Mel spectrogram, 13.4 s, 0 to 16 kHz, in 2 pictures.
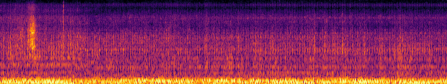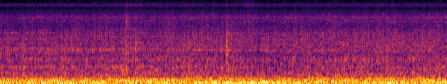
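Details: Outboard on a $700 auction boat at full throttle on the lake: coarse roar, ragged underneath, misfiring; the owner suspects it needs carb tuning or time to burn deposits off.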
